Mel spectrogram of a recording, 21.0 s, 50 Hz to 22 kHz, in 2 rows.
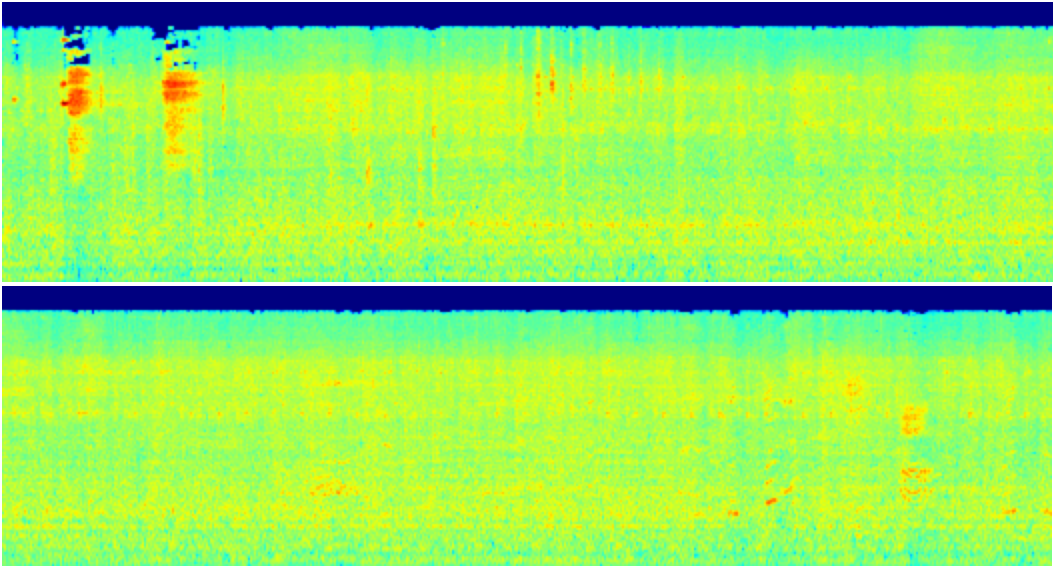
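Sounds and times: diesel engine drone: 0:00.0 - 0:21.0
wheels rumbling on rail: 0:00.0 - 0:21.0.

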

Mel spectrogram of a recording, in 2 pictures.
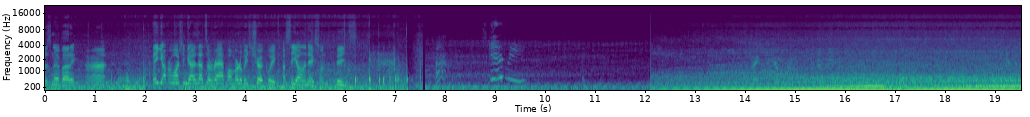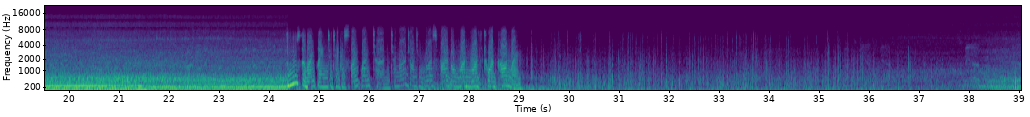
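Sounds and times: diesel truck engine droning: 0:00.0 - 0:39.0.

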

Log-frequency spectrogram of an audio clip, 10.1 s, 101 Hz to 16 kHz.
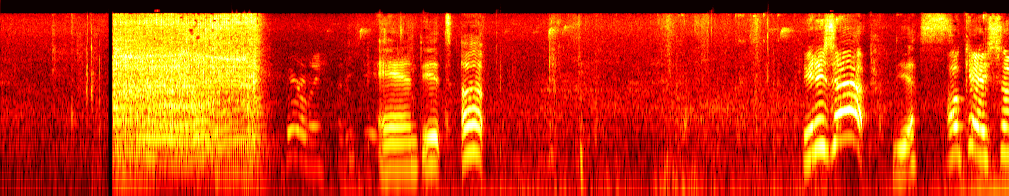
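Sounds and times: electric drill driving a screw: 0:01.2 - 0:02.7.

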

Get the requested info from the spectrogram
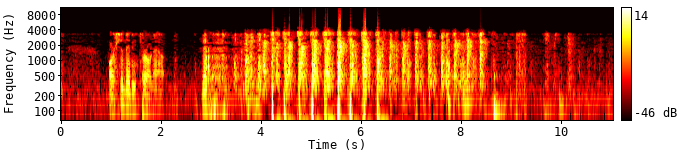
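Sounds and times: audience clapping: 0:03.5 - 0:08.7.

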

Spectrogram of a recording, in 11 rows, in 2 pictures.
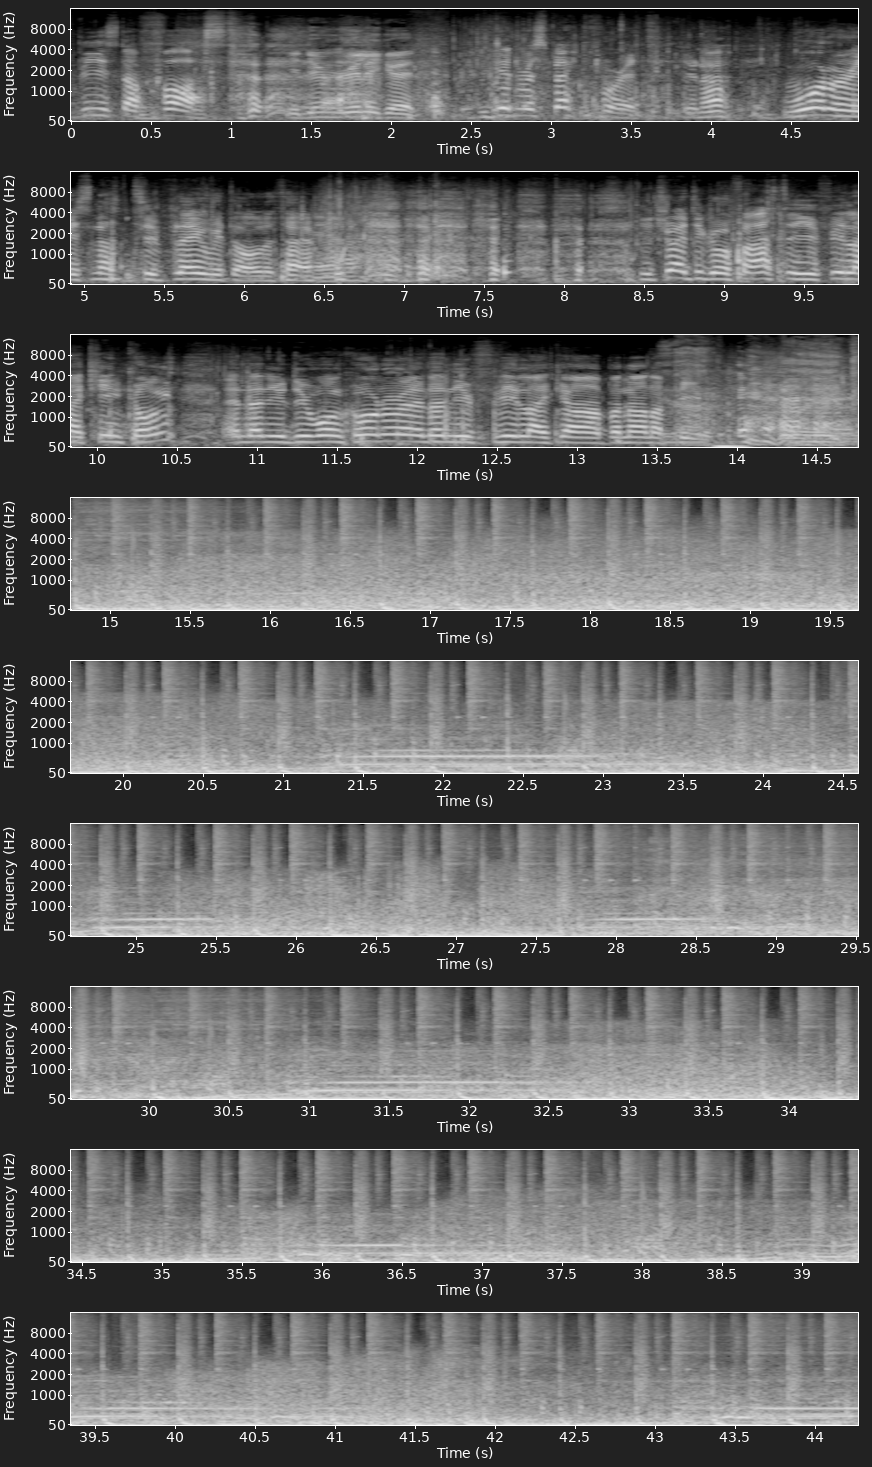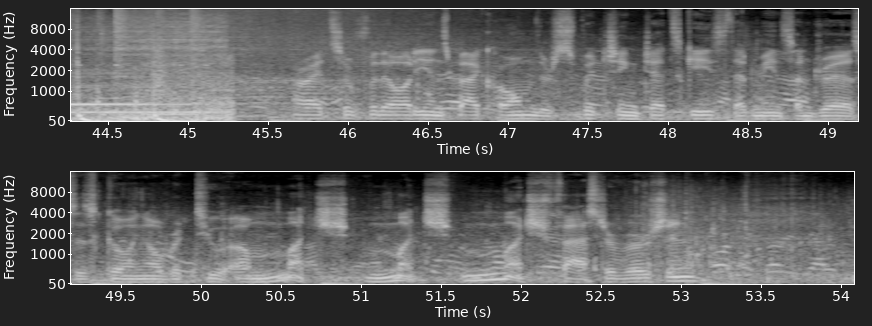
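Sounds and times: wind buffeting microphone: 0:14.8 - 0:45.3
jet ski engine: 0:14.8 - 0:45.6
background music with repeated chords: 0:14.8 - 0:46.1.

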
